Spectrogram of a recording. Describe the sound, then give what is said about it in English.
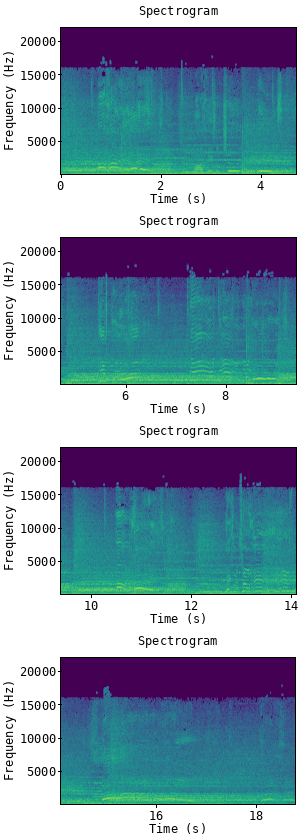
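A crowd of voices sings gospel in call and response, yelling out how much they love God, over full, loud instrumental backing, with a lead voice's wavering melodic lines rising above the group throughout. “even though you hear this crowd of people singing.”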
